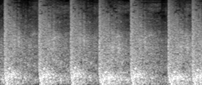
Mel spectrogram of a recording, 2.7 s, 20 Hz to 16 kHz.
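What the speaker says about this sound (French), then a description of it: "je vais tirer une coupe de balles d'M14" Six loud rifle shots from an M14 in a video game, fired at an even pace about half a second apart, each sharp crack trailing into a brief decay.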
